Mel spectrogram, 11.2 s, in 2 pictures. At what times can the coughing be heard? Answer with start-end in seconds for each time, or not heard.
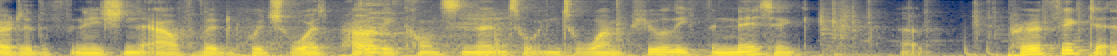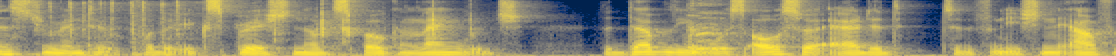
1.8-2.6, 8.9-9.5.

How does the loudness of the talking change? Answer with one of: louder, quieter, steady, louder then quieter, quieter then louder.
steady.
